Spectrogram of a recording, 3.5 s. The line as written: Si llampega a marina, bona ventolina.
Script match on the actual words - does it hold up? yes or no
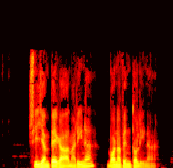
yes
